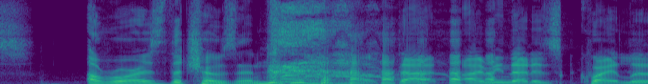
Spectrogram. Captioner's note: laughs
